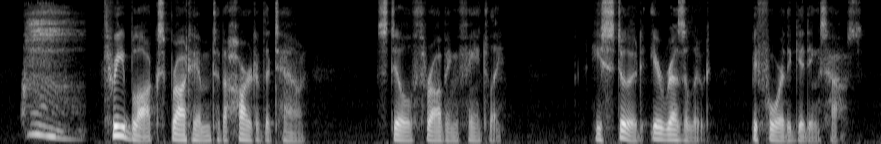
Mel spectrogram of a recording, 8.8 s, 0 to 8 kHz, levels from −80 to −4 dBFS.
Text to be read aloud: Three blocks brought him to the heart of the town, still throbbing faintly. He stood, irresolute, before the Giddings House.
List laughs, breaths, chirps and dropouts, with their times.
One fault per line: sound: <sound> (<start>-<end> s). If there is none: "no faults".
sound: sigh (0.2-0.9 s)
